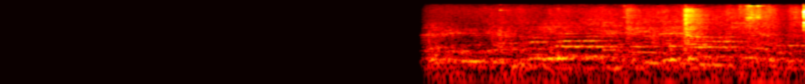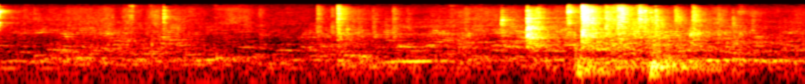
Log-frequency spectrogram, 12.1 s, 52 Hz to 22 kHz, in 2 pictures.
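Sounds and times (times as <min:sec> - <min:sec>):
faint background voices: 0:03.2 - 0:12.0.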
